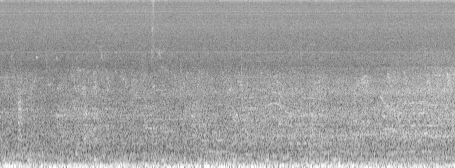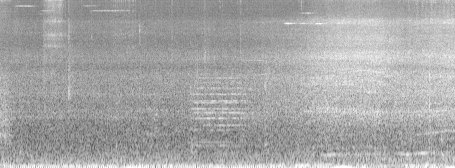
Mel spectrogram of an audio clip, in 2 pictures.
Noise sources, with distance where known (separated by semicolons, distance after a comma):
medium-sounding engine; car horn, far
